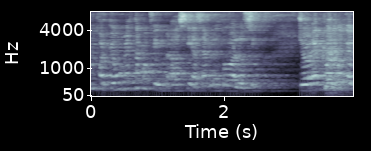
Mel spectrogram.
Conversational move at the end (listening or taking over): listening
